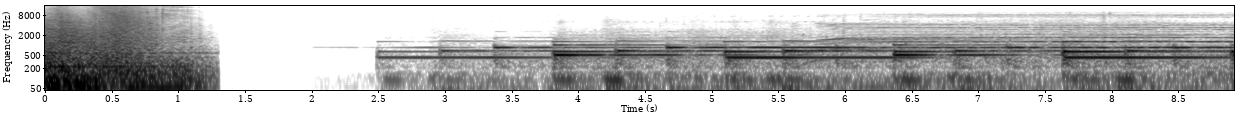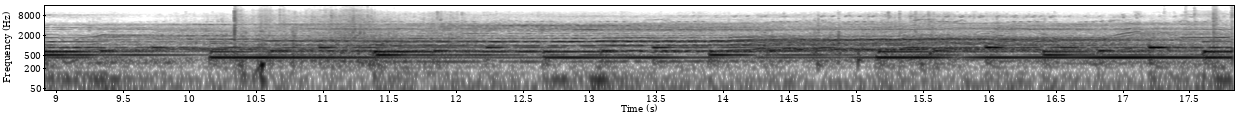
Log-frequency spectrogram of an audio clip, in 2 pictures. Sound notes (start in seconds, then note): 2.0 soft piano music; 10.3 water splashing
